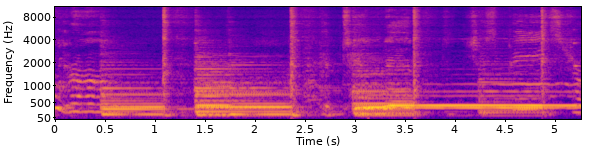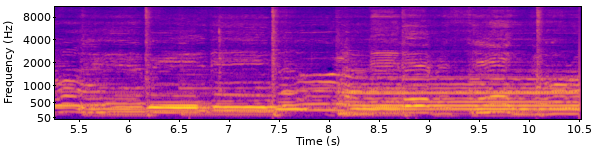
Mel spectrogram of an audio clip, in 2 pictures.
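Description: Band music led by strummed acoustic guitar with held guitar notes, a male voice singing in places.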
